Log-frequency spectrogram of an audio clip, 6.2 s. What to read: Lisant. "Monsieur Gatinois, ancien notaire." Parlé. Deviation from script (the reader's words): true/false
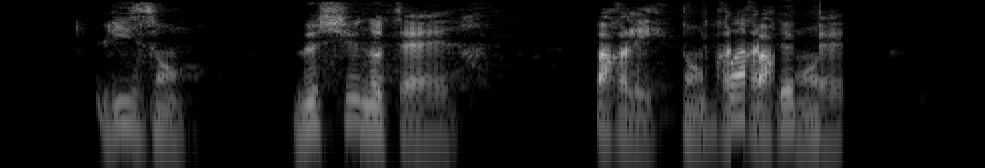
true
